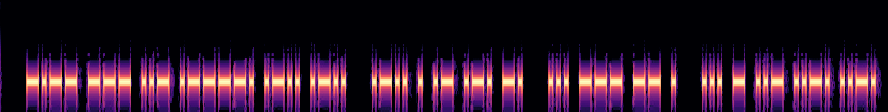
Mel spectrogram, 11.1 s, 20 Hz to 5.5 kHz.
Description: Morse code, heard as a keyed tone, about 25 wpm, 600 Hz. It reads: YOU'LL LEARN SOME STUFF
